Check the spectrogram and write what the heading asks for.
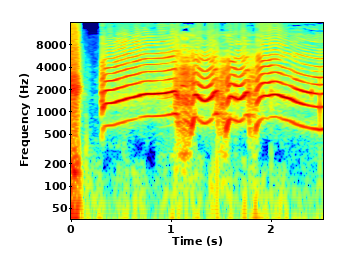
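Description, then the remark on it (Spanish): A loud crying wail: one long, high sustained voice that rises, then breaks into wavering sobbing quavers. A short breathy gasp comes just before it. “No, déjenme gritar eso, está llorando a ver, dale.”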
